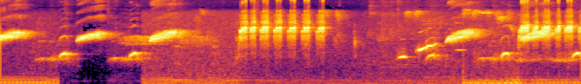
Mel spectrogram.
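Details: Male and female cucak kopi as a singing lure: whistled upslurs with lower notes, a stretch of rapid staccato chatter, quieter pause, then more whistles and chatter over an intermittent low hum.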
